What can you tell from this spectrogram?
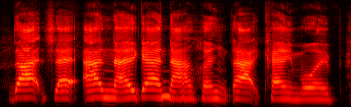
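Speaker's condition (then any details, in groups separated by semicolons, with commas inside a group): Cerebral palsy; slow speech, sounds disabled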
